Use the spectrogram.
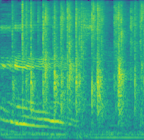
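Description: An audience breaks into applause for a speaker being introduced, a steady wash of many hands clapping, while a brief gliding musical tone sweeps downward at the start.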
